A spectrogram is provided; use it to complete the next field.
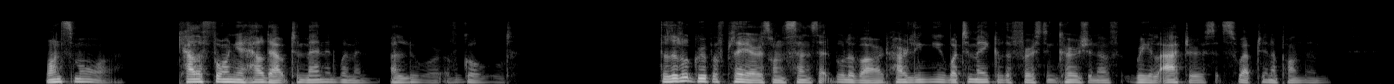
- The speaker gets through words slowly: No, average, 165 wpm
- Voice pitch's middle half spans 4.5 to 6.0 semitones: No, narrow, 2.5 semitones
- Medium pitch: No, low, 100 Hz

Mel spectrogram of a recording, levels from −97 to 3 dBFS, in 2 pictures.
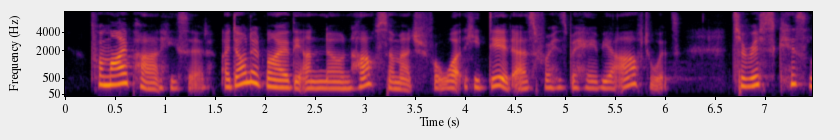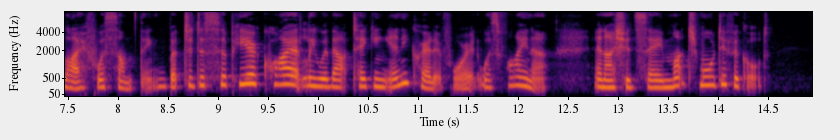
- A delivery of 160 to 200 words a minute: Yes, average, 190 wpm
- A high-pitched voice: Yes, high, 235 Hz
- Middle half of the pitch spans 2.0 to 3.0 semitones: No, average, 5.2 semitones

